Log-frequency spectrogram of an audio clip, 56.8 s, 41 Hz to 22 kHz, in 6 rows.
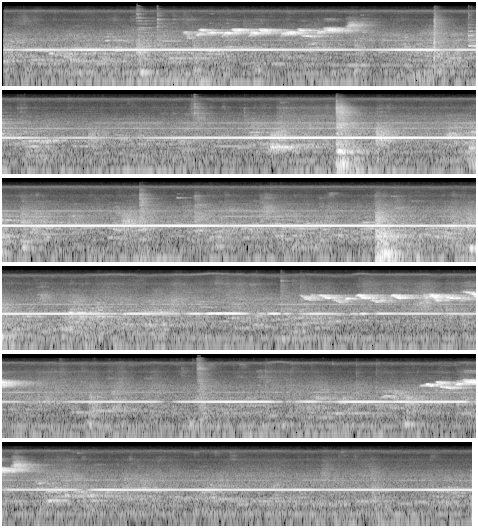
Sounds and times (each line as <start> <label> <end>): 0.0 people 56.8
3.0 birds 7.6
34.0 birds 38.8
46.1 birds 48.7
